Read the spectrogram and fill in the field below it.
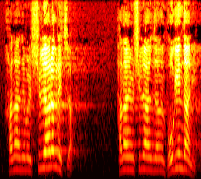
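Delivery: loud, rising sermon voice; fervent preaching. Acted. Pastor rouses the congregation to trust God, full-force preaching. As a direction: preach it out with conviction.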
